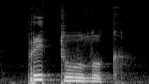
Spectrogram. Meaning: asylum (place of safety)
- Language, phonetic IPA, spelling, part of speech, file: Ukrainian, [preˈtuɫɔk], притулок, noun, Uk-притулок.ogg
